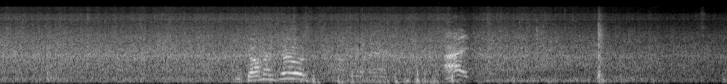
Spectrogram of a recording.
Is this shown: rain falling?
yes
